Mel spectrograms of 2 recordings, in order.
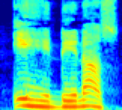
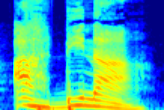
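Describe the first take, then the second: First: The word starts with an 'i' vowel. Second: The word starts with an 'a' vowel. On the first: A request asking to be guided. The speaker calls it right. "yang seharusnya ihdinas, ya, kasroh" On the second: The speaker claims to give the guidance. The speaker calls it wrong. "dia baca ahdina. Ini kan sudah parah"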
